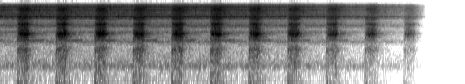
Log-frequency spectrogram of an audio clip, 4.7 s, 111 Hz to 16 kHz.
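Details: Intrapulmonary percussive ventilation device running through a clear phasitron with nebulizer cup: rapid, regular hissing air pulses, about 150 a minute, stopping abruptly, pulsed airflow through the nebulizer circuit.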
